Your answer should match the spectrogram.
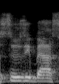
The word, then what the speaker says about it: Susie Bass: So let me make sure I'm pronouncing this right. Is it the Susie Bass Award? It's the Susie Bass Awards.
